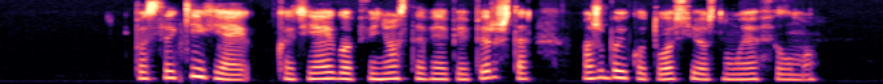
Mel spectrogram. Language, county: Lithuanian, Vilnius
